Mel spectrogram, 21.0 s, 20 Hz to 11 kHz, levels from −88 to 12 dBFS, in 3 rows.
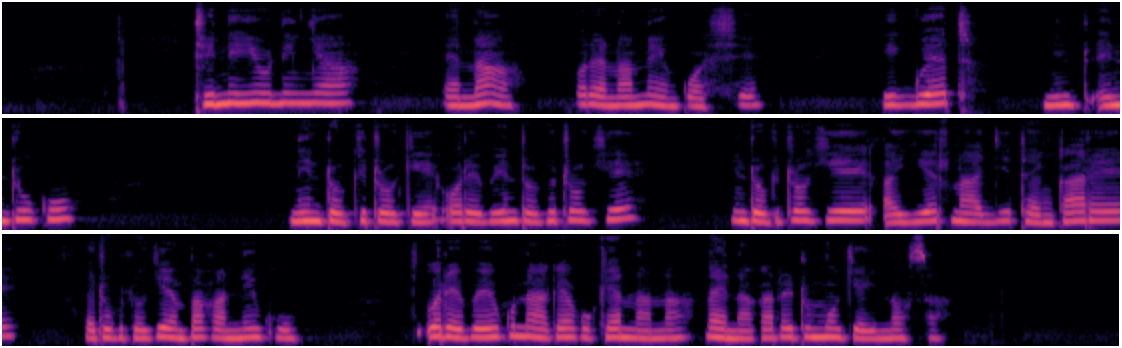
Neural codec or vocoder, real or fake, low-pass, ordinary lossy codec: none; real; none; none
